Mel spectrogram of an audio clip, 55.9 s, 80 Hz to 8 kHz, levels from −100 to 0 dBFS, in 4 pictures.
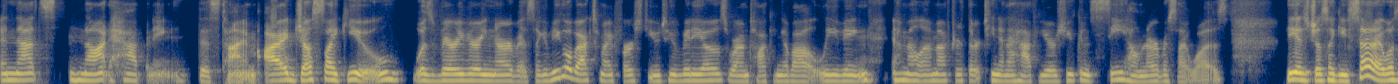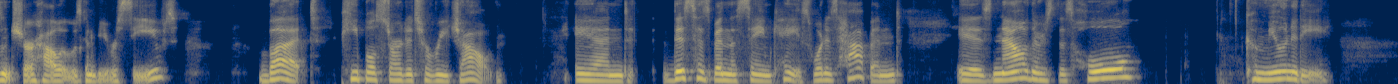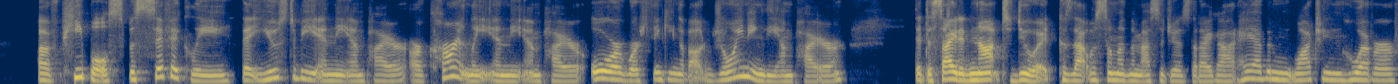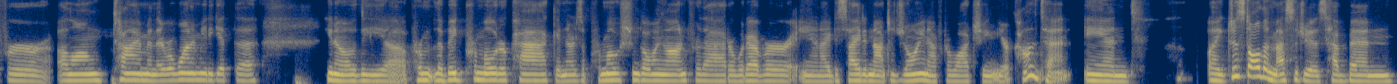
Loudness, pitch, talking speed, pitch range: -25 LUFS, 175 Hz, 185 wpm, 160-190 Hz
